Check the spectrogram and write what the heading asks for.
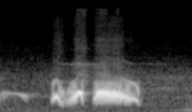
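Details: Single phrase from a spotted dove calling to provoke a fight: two short rising notes, then a sustained rolling coo that sinks gently at the end.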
